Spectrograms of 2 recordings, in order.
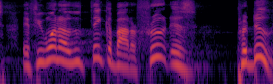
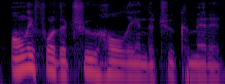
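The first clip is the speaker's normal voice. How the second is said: quiet inner voice; 10 semitones lower, 8 dB quieter than usual. Retold or imitated. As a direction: lower and softer, a doubting inner voice. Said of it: "inner something ... that says".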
